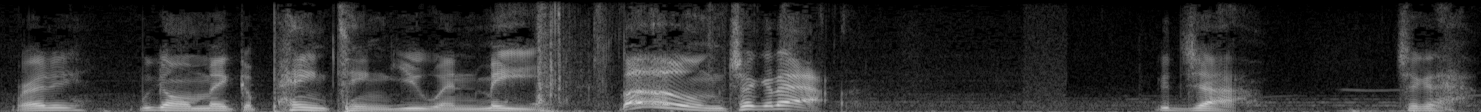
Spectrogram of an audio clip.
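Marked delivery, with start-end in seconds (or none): 3.1-4.2 excited showoff. Acted. Showing off a kill.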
